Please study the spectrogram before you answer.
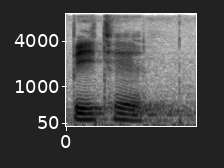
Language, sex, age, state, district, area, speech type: Hindi, male, 30-45, Uttar Pradesh, Azamgarh, rural, read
